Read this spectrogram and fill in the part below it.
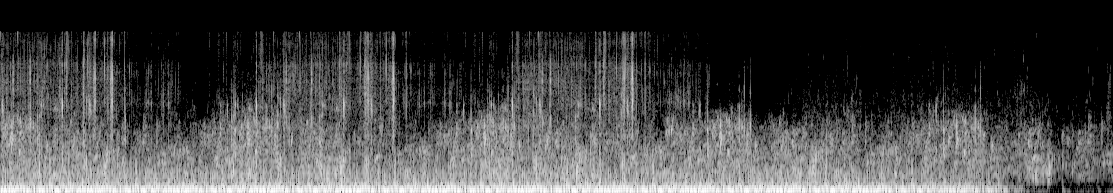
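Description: Deep underwater rumbling fills the space.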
